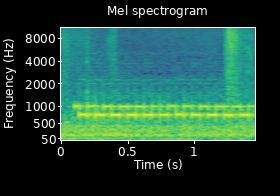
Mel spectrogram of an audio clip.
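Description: A telephone rings with a steady electronic warble, one continuous ring burst in a quiet room with no voices.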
